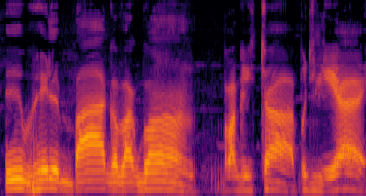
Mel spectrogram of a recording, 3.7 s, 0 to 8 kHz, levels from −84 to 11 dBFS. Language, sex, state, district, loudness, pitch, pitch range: Maithili, male, Bihar, Madhepura, -16 LUFS, 120 Hz, 115-135 Hz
